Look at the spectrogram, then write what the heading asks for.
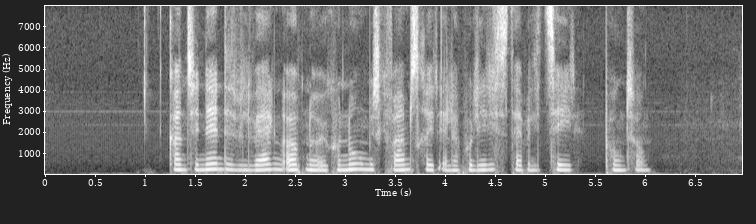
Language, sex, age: Danish, female, 25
